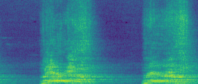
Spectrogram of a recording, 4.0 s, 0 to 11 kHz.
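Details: Captive male lion at Tulsa Zoo, January 3 2021, roaring into his den for its echo effect; two powerful, drawn-out roars about two seconds apart, each swelling then fading.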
